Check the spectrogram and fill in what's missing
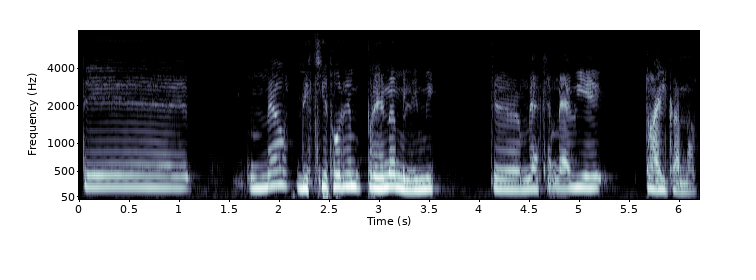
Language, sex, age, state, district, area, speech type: Dogri, male, 30-45, Jammu and Kashmir, Jammu, urban, spontaneous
